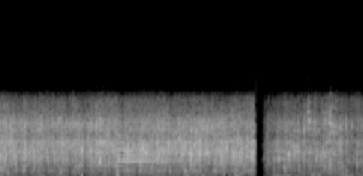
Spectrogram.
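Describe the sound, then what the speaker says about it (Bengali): Pieces of pointed gourd fry in hot oil with a steady, dense sizzle, broken by a couple of light utensil clicks and a brief drop to silence near the end. "পটলগুলো বেশ কিছুটা সময় ধরে সুন্দর করে ভেজে নিতে হবে।"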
